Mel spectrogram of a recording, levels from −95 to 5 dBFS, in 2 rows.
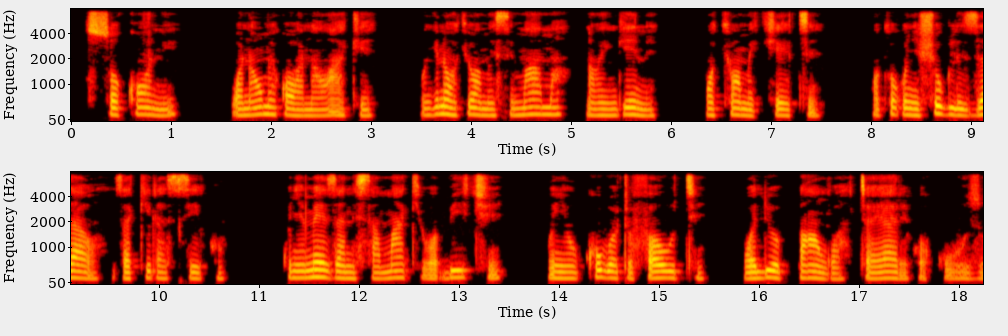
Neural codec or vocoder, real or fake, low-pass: none; real; 7.2 kHz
